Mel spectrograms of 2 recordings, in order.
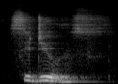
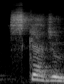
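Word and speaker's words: schedule: यहाँ एक बात ध्यान में ले, जनरली हम इसका उच्चारण शेड्यूल करते हैं, शेड्यूल, लेकिन इसका अमेरिकन प्रोनाउंसिएशन स्केड्यूल भी होता है, स्केड्यूल्स और शेड्यूल्स।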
